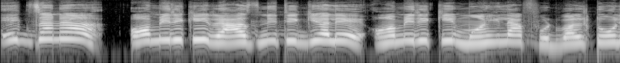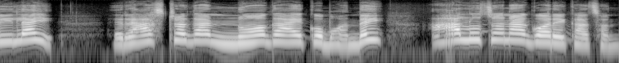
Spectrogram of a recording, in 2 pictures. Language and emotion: Nepali, angry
